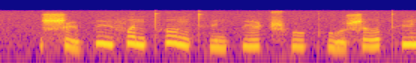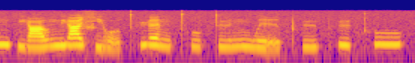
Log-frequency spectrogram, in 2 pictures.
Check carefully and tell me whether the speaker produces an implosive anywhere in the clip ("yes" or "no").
no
